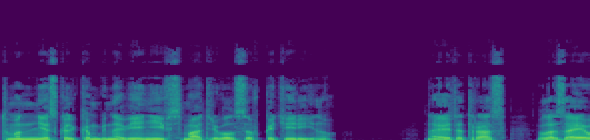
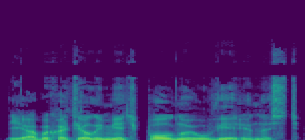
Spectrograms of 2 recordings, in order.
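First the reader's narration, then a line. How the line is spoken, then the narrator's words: Plain. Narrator (Russian): ответил он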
